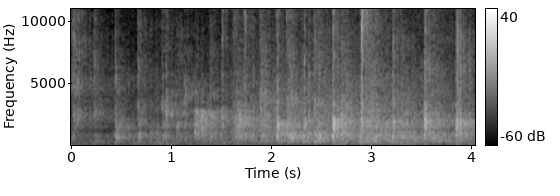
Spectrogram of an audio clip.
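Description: Audience applauding, many hands clapping, growing louder.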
